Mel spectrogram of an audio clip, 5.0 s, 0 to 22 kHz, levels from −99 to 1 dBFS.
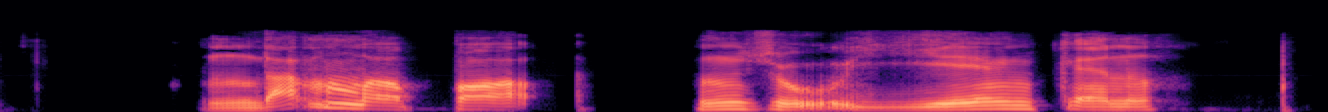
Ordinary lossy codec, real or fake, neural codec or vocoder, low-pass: MP3, 64 kbps; fake; codec, 16 kHz, 4 kbps, X-Codec, HuBERT features, trained on LibriSpeech; 7.2 kHz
